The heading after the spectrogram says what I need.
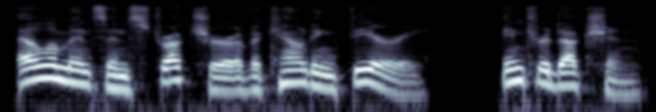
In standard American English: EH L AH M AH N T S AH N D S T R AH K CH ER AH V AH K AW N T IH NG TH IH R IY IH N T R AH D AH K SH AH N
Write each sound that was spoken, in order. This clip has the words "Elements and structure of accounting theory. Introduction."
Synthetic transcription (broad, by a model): EH L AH M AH N T S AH N S T R AH K CH ER AH V AH K AW N T IH NG TH IH R IY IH N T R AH D AH K SH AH N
